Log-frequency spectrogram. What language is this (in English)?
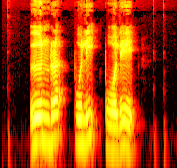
Tamil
